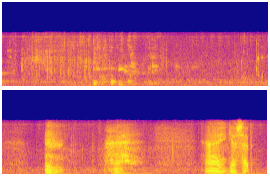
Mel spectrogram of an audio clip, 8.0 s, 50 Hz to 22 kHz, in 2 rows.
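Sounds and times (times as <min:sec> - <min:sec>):
water from an office water cooler pouring into a cup: 0:00.0 - 0:04.0
speech: 0:07.0 - 0:07.8.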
